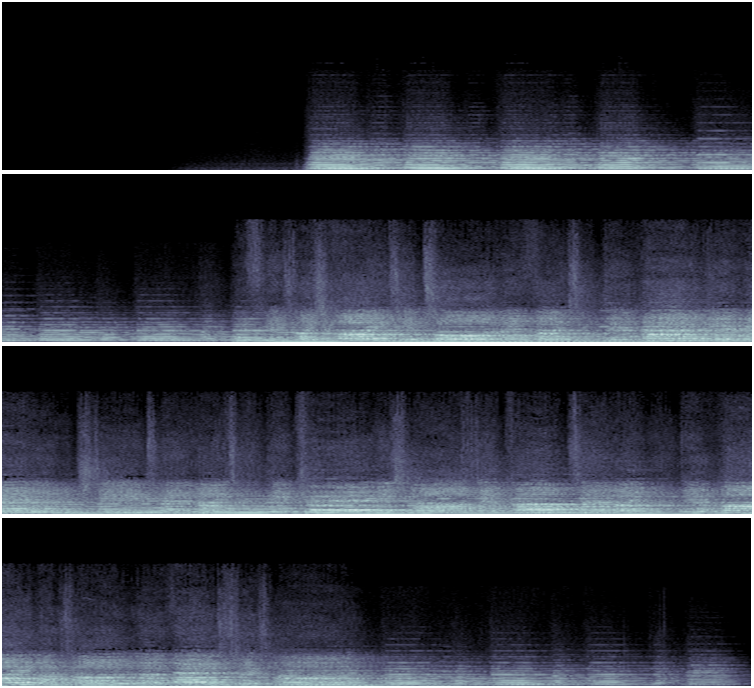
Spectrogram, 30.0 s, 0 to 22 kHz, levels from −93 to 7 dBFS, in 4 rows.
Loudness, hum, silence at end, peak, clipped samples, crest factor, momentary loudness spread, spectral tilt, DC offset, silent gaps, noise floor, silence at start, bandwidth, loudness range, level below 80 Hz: -20 LUFS; none; 0.2 s; -2 dBFS; under 0.1%; 18 dB; 15 LU; -6 dB/octave; under 0.1%; none; under -90 dBFS; 3.05 s; 15.5 kHz; 9 LU; -44 dBFS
